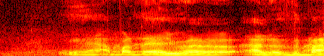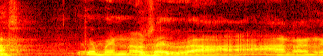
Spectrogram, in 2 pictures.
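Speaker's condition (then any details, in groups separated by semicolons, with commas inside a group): Amyotrophic lateral sclerosis (ela)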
